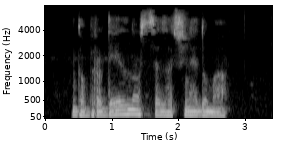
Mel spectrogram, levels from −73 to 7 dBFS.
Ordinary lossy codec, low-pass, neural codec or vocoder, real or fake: MP3, 32 kbps; 7.2 kHz; autoencoder, 48 kHz, 128 numbers a frame, DAC-VAE, trained on Japanese speech; fake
